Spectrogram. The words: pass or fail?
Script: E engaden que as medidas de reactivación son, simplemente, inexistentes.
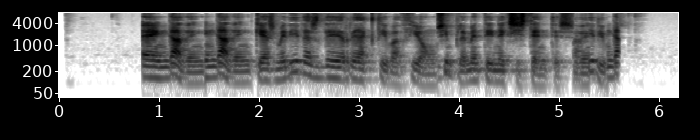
fail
